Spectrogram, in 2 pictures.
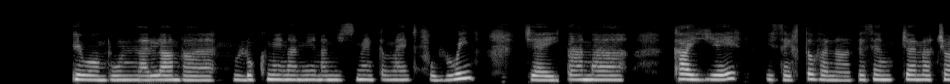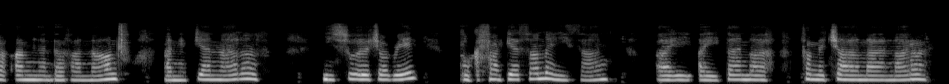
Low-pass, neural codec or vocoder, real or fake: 7.2 kHz; codec, 24 kHz, 0.9 kbps, WavTokenizer, medium music audio release; fake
